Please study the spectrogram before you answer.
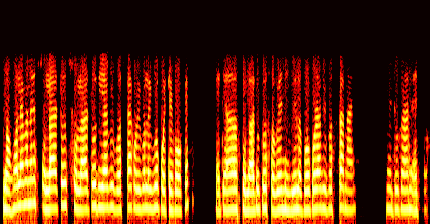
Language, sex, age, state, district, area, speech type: Assamese, female, 30-45, Assam, Charaideo, rural, conversation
